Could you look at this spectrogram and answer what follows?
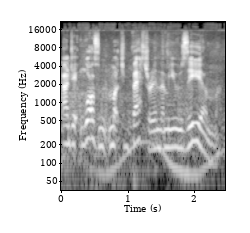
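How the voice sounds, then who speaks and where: Woman narrating a children's cartoon, lively intonation. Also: fairly low pitch, normal speed, heavy background noise. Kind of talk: scripted children's story narration. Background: loud music.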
